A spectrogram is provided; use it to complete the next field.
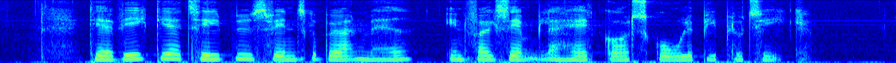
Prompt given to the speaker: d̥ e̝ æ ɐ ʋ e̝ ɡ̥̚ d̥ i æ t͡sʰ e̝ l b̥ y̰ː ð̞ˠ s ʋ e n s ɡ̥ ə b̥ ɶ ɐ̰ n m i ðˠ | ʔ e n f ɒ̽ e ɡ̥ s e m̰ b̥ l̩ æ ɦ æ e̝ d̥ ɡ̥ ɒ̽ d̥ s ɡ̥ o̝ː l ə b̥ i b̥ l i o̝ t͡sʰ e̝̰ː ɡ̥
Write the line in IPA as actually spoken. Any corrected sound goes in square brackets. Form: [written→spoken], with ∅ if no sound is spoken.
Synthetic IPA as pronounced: d̥ e̝ æ ɐ ʋ e̝ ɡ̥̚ d̥ i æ t͡sʰ e̝ l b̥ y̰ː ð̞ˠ s ʋ e n s ɡ̥ ə b̥ ɶ ɐ̰ n m [i→æ] ðˠ | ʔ e n f ɒ̽ e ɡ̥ s e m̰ b̥ l̩ æ ɦ æ e̝ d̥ ɡ̥ ɒ̽ d̥ s ɡ̥ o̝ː l ə b̥ i b̥ l i o̝ t͡sʰ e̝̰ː ɡ̥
